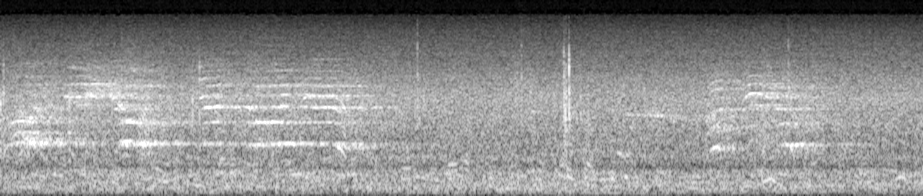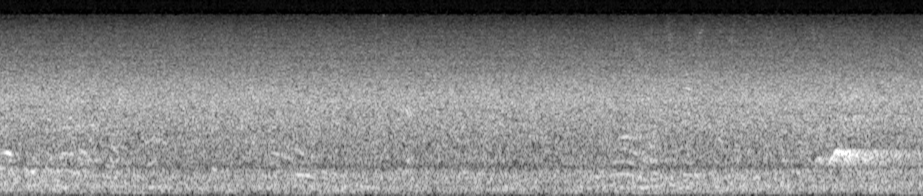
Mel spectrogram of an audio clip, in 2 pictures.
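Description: A faint crowd murmur echoes through a large indoor hall.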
